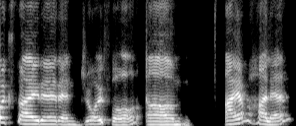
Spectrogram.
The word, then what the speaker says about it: Haleh: I am Haleh. The way it's pronounced is Haleh, like hallelujah.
